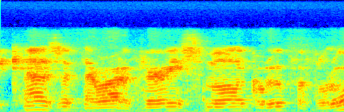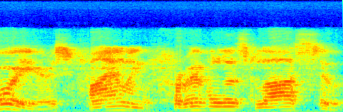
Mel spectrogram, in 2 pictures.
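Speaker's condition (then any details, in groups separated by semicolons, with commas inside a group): Cerebral palsy; uses wheelchair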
